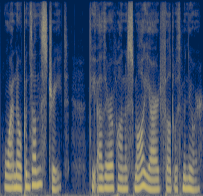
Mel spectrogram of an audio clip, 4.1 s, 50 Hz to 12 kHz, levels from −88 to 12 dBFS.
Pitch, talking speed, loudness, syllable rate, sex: 190 Hz, 205 wpm, -16 LUFS, 6.1 syllables/s, female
